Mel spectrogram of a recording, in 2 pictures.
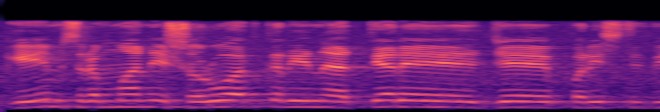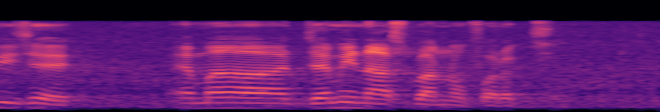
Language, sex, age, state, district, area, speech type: Gujarati, male, 60+, Gujarat, Rajkot, urban, spontaneous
